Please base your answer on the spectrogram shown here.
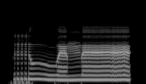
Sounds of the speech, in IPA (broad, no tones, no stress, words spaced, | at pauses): ruwœ mœ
